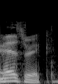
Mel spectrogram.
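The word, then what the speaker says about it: Mezrich: Mesrick.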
